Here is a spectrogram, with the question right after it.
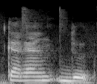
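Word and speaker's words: quarante-deux: Voy a hacer un 42, ya que el 42 en francés se pronuncia así más o menos: quarante deux.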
